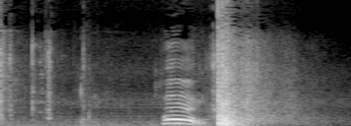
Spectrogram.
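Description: A shouted drill command about a second in, then a single crack of a rifle volley fired upward as a funeral gun salute, fading with an echo.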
